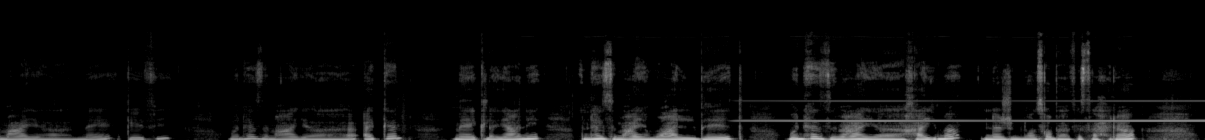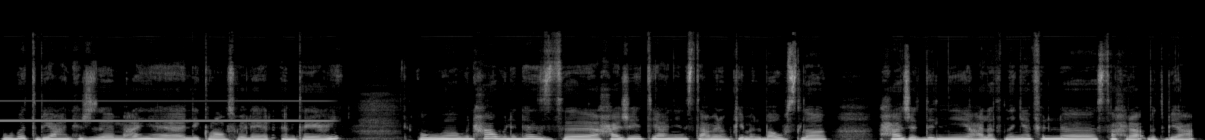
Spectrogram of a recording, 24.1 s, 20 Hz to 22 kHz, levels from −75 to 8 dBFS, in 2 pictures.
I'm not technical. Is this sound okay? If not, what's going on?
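No, there are three problems in this speech.

From 0.05 to 1.19 s there is automatic gain falling. The recorder's automatic level control decided the sound was too loud, or its background too noisy. So it turned itself down, gradually, over about a second. You hear the voice start loud and then sink. The background sinks with it. That shared drop is the sign. The speaker didn't get quieter; the machine turned the volume down.

From 1.27 to 6.1 s comes automatic gain rising. Now the level control swings the other way. It judged the sound too quiet and turned itself up. This rise is large and slow, spread over almost five seconds. Voice and background swell together. The room noise grows along with the speech. That is how you can tell the device is changing the volume, not the person.

From 7.25 to 15.47 s there is a feedback whistle. It is a thin, steady, high tone at about 3.1 kHz. It sits well below the voice, so it is faint. 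It swells and fades slowly in loudness. The likely cause is a loudspeaker feeding back into the microphone. The loop is right on the edge of howling. It doesn't build into a full squeal. It just keeps whistling in the background.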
